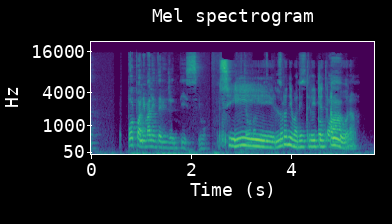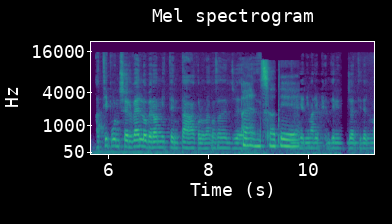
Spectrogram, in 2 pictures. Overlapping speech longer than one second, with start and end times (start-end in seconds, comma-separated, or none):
2.9-5.0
